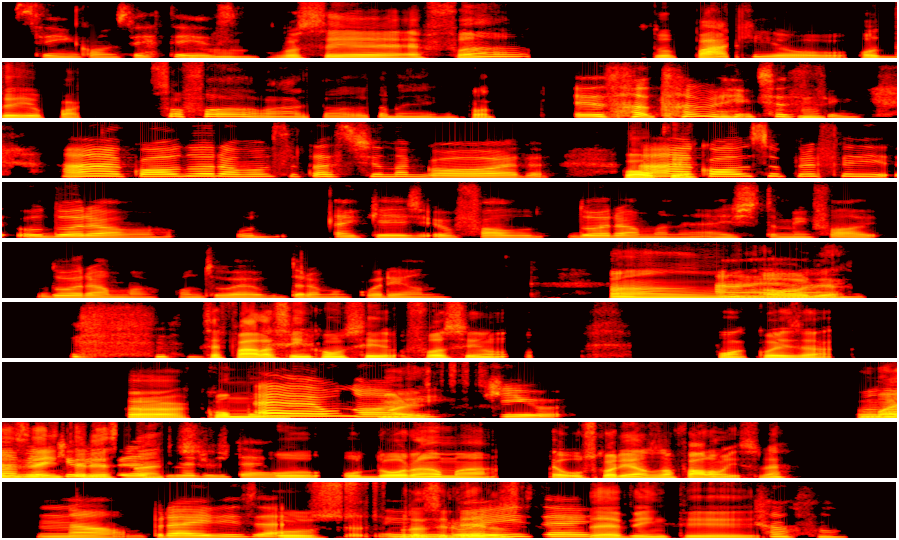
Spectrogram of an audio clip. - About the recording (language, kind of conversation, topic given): Portuguese, podcast, Como você costuma fazer novos amigos?
- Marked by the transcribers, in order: tapping; other noise; laughing while speaking: "Exatamente"; giggle; other background noise; unintelligible speech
